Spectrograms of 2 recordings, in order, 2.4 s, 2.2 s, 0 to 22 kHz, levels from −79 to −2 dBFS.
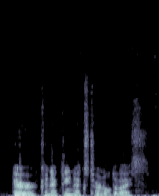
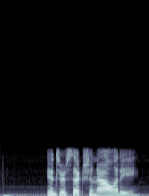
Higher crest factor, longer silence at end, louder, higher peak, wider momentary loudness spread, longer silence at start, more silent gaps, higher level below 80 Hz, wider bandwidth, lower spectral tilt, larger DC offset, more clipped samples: about the same, 20 dB vs 16 dB; about the same, 0.05 s vs 0 s; second, -23 LUFS vs -15 LUFS; about the same, -2 dBFS vs 0 dBFS; second, 9 LU vs 13 LU; about the same, 0.1 s vs 0 s; neither; about the same, -30 dBFS vs -34 dBFS; first, 12.5 kHz vs 5.4 kHz; about the same, -6.5 dB/octave vs -6 dB/octave; neither; neither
